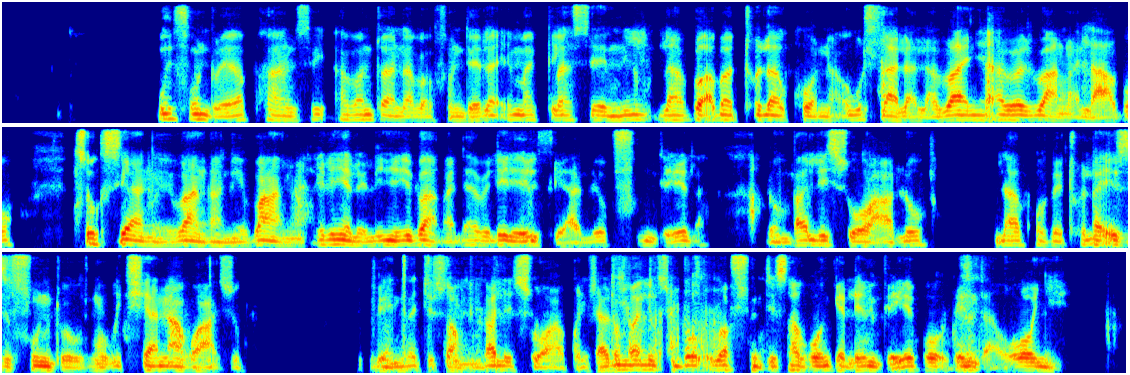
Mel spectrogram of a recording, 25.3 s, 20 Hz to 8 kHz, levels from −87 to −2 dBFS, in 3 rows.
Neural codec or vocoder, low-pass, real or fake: codec, 24 kHz, 3 kbps, HILCodec; 7.2 kHz; fake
